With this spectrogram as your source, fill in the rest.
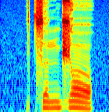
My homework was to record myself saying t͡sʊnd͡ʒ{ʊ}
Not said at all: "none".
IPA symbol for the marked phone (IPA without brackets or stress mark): ɔ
